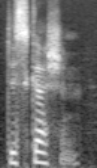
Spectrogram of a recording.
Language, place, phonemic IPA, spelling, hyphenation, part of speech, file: English, California, /dɪˈskʌʃ.ən/, discussion, dis‧cus‧sion, noun, En-us-discussion.ogg
- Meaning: 1. Conversation or debate concerning a particular topic 2. Text giving further detail on a subject 3. The dispersion of a tumour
